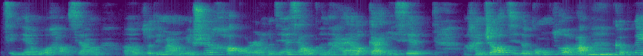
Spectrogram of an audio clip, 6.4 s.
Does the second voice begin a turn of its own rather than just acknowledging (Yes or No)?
No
